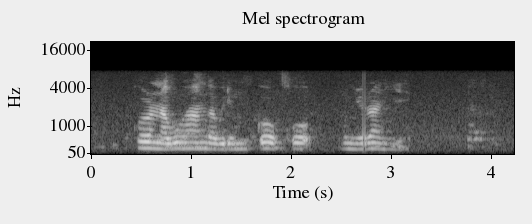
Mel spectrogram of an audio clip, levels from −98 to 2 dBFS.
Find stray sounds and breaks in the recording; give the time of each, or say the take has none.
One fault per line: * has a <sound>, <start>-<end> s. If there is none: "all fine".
all fine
